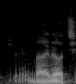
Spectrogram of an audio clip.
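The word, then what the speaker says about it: Bariloche: juillet 1980, donc dans comment on prononce en français Bariloch, ça se prononce comment ? Euh Barilotch, d'accord.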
